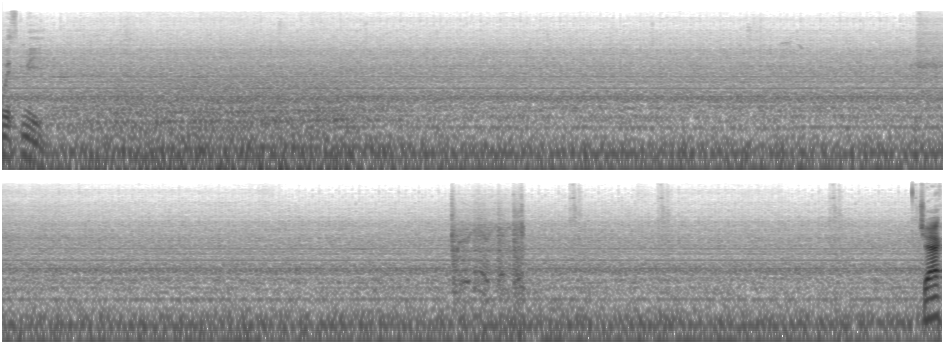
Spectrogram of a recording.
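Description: A truck engine idles with a steady low drone.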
